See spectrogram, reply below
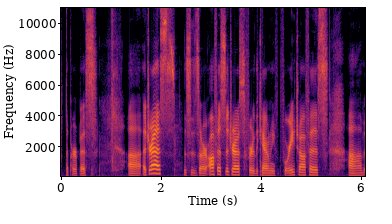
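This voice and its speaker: Young woman, low pitch, bright clear tone, congested, chatty tutorial. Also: no room sound. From California, US. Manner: friendly and chatty, many ums and uhs, small laughs. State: congested, sniffly. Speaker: county youth program staff. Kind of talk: casual screen-recording tutorial.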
